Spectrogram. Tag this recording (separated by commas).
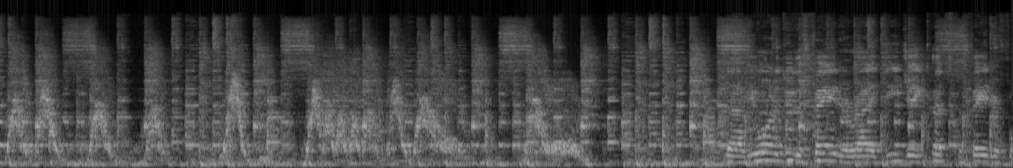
disc scratching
